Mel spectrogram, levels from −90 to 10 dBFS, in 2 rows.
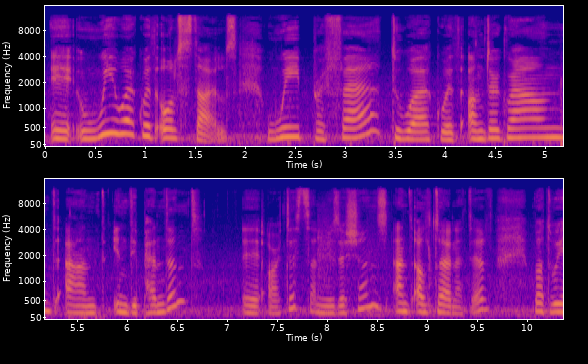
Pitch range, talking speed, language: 185-230 Hz, 125 wpm, French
